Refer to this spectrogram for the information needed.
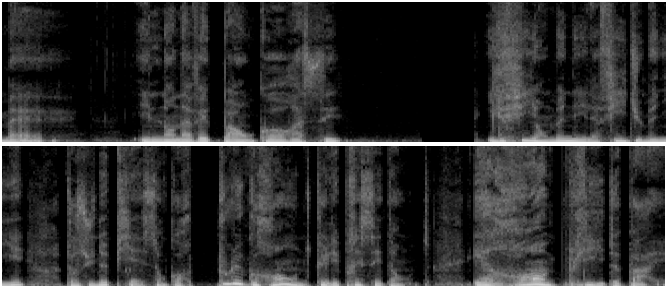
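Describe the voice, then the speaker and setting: The speaker uses a put-on character voice at a low-to-middle pitch. The delivery is fairly slow. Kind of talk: read story. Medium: read story.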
